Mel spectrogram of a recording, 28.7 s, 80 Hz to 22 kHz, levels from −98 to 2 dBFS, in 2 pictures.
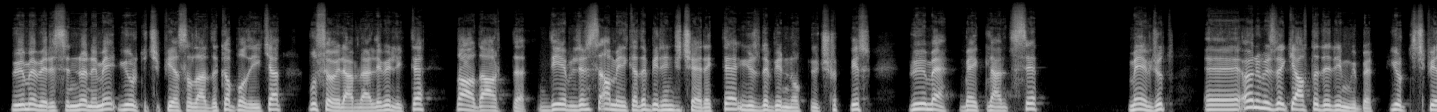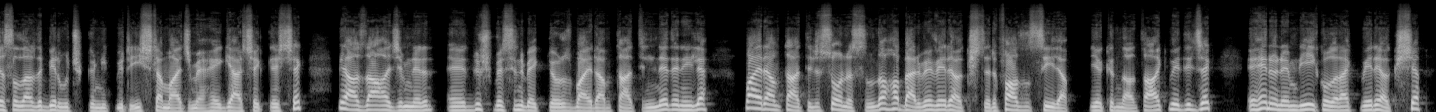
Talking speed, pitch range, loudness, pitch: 135 wpm, 130-175 Hz, -20 LUFS, 155 Hz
